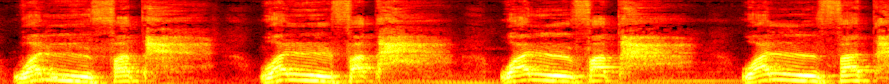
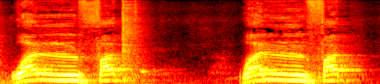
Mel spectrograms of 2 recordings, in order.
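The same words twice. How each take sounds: First: "wal fath" with the final "th" clearly sounded; "wal fath" ending voiced clearly and fully; correct pronunciation. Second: "wal fath" said with the final "th" dropped; "wal fath" ending clipped off, last letter lost; wrong pronunciation. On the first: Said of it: "haknya ditampakkan atau dijelaskan". ("wal fath" dengan huruf akhir dibaca jelas) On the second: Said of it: "Nah, ini tidak boleh". ("wal fath" dibaca dengan huruf akhir tidak ditampakkan) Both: Shown as a demonstration.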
